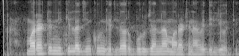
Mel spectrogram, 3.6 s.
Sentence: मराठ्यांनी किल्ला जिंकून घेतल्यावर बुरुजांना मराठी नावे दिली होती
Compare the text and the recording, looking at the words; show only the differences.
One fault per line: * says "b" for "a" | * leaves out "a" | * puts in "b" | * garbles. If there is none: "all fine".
all fine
